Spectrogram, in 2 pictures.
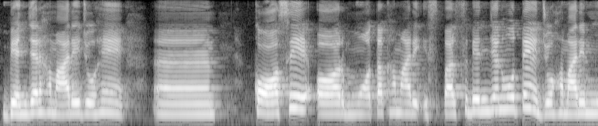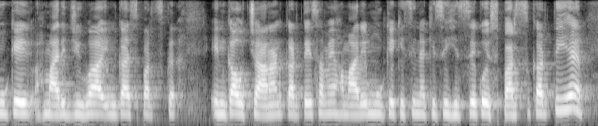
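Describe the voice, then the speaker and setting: A woman teaching a children's alphabet lesson, reciting letters slowly and repeating her own questions and answers for the pupils. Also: mid-range voice, fairly even intonation.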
